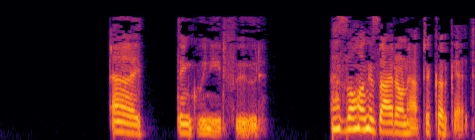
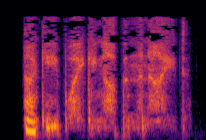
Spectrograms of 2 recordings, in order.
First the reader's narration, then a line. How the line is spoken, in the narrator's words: she whispered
